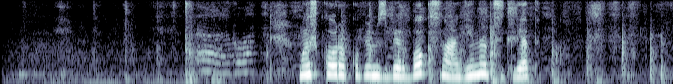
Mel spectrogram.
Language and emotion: Russian, neutral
